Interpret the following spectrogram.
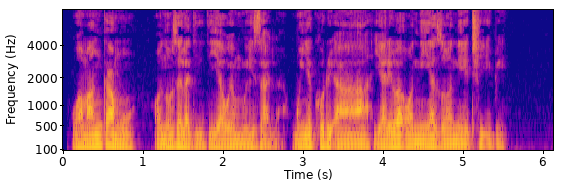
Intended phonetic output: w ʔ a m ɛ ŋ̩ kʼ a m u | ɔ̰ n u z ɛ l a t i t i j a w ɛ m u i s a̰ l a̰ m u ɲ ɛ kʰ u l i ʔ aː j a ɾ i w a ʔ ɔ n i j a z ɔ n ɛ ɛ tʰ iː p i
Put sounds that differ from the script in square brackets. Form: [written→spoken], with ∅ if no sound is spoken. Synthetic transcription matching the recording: w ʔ a m [ɛ→a] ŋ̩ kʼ a m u | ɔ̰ n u z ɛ l a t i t i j a w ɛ m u i [s→z] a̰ l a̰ m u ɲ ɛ kʰ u [l→ɾ] i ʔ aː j a ɾ i w a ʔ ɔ n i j a z ɔ n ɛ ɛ tʰ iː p i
